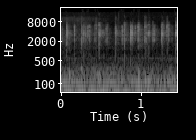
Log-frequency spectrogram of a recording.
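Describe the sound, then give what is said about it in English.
Dice rattle and clatter in a quick, continuous burst of small hard clicks, moderately loud, with no voices over it, rolled for an insight check that comes up 8. “Oh, my dice need to go to jail.”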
